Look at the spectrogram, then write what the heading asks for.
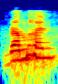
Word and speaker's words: Brahman: the conscious, the Atman, the Brahman, as you have told me to pronounce it, uh, and the rest of it is an illusion, which is Maya.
